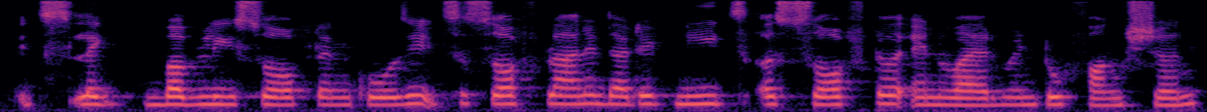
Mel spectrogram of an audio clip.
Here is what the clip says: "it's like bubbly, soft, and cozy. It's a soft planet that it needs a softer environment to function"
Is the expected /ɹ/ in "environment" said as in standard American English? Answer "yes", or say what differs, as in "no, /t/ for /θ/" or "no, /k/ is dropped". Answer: no, /ɹ/ is dropped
